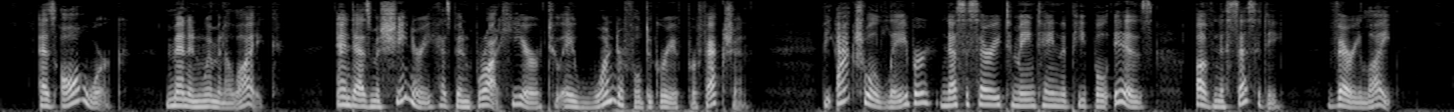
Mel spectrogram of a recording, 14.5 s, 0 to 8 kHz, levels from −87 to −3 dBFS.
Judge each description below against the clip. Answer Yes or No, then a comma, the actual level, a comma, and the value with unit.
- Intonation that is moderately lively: No, wide, 5.7 semitones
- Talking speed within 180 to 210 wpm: No, average, 140 wpm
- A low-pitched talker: No, medium, 170 Hz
